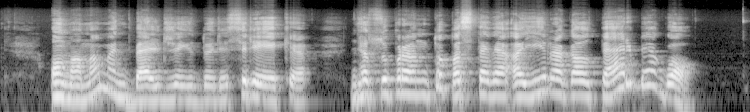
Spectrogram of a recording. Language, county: Lithuanian, Utena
